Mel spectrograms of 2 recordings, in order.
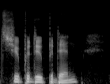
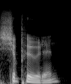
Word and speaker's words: Shippuden: It's not Shupadupadin. It is Shippuden.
